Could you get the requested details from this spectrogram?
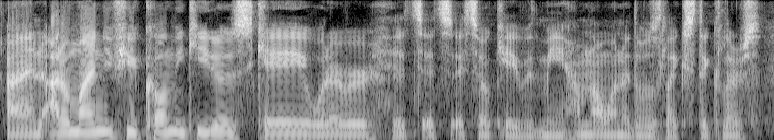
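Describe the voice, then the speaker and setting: A man's voice: on the low side, level tone, fairly quick, slight background noise. A young man from Ethiopia chatting casually on a live stream, rambling with many fillers and restarts.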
